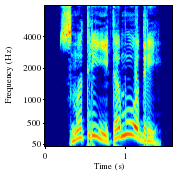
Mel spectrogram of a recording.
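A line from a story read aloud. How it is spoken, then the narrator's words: Surprised exclamation. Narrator (Russian): воскликнула она, неожиданно заметив копну темно-рыжих волос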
